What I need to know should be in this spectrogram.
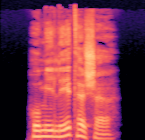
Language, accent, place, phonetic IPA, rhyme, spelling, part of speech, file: German, Germany, Berlin, [homiˈleːtɪʃə], -eːtɪʃə, homiletische, adjective, De-homiletische.ogg
- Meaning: inflection of homiletisch: 1. strong/mixed nominative/accusative feminine singular 2. strong nominative/accusative plural 3. weak nominative all-gender singular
